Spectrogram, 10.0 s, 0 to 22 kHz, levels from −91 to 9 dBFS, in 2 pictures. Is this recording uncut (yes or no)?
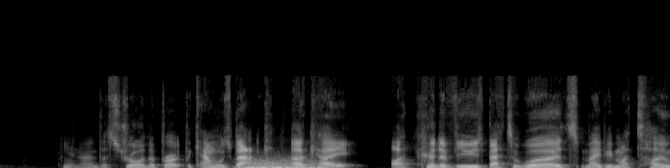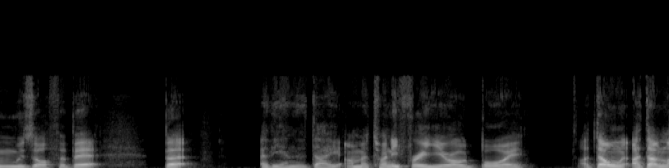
no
